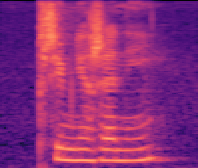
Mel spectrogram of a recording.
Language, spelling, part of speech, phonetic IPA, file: Czech, přiměřený, adjective, [ˈpr̝̊ɪmɲɛr̝ɛniː], Cs-přiměřený.ogg
- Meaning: 1. adequate 2. appropriate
